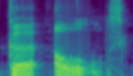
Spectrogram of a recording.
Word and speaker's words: ghouls: 你看这个 G-H-O-U-L, 其实它那个 H 是 silent H. 所以你就想说 ghouls, ghouls.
